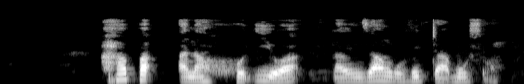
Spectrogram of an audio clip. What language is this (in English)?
Swahili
